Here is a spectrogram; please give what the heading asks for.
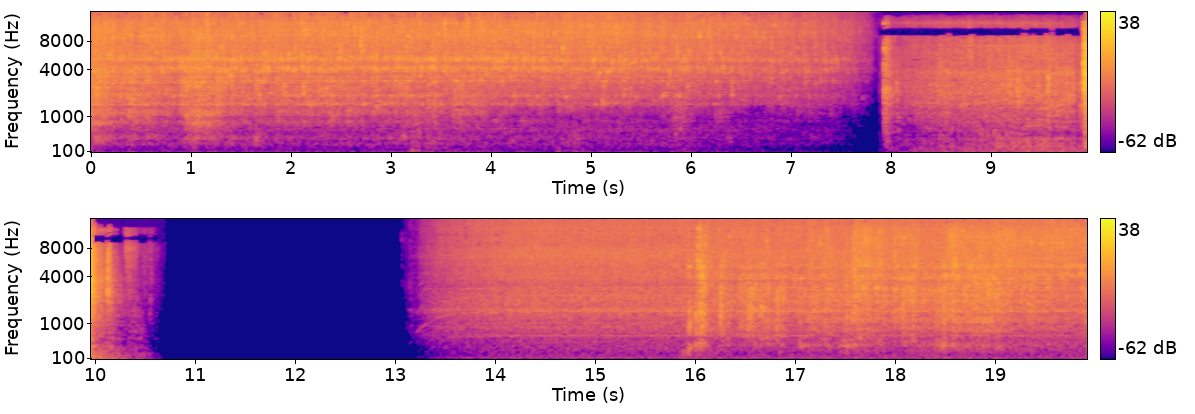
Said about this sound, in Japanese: おじさん、足先にシャワー浴びるから。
